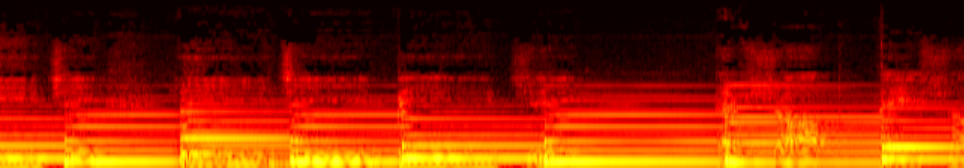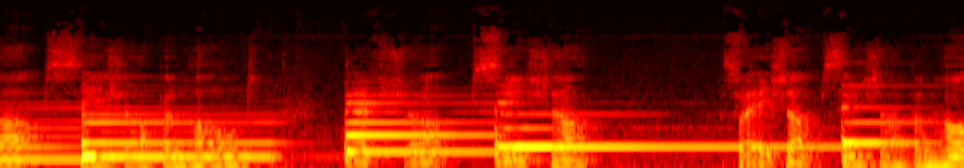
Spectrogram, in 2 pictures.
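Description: Digital piano playing slow broken chords in the low-middle register, one note at a time about once a second, each note ringing on into the next, with a brief break a little after eight seconds.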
